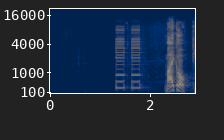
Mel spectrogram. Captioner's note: buzzer sounds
